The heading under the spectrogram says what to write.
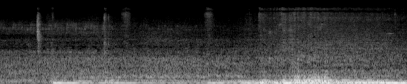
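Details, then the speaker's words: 1955 Chevy 210 with 427 big block, tunnel ram, dual 4-barrel carbs, 4-speed, running rich, before tune-up, driving: deep uneven V8 rumble stumbling and loping under throttle; misfire, sounds like a loose spark plug. "misfire sounds like it's got a spark plug hanging out"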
